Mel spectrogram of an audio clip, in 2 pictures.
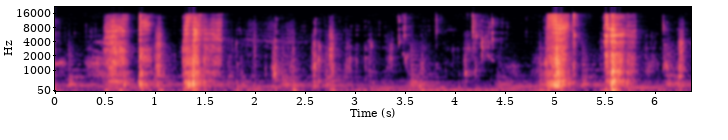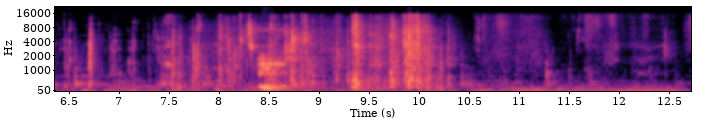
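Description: Chewing and crunching food close to the microphone, with several sharp, louder bites: the loudest come about one and a half seconds in and again around five seconds in, and a busier run of them follows near the end.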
